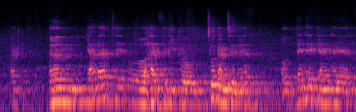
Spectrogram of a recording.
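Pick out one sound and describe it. A man speaks calmly to an audience in a large echoing hall.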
